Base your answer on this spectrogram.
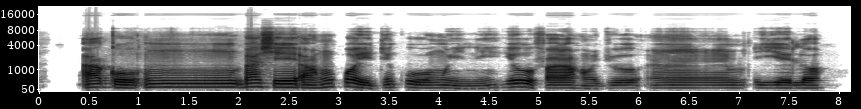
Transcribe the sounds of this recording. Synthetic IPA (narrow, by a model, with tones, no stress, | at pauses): a˧ko˨n̩˦ | ba˦ʃe˧a˦˨ɦũ˨˦k͡pɔ˦˨i˨dĩ˨˦ku˦˨o˧ɦũ˧i˨nĩ˨˦joː˦˨fa˦ɾa˧ɦɔ̃˨d͡ʒu˨˦ | i˦je˦lɔ˦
